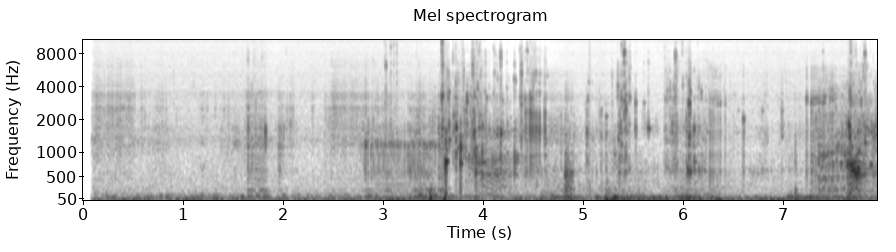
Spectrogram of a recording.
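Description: Muffled underwater gurgling and bubbling heard through a submerged camera, over a steady low rumble, with many short sharp pops and a louder burst near the end.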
